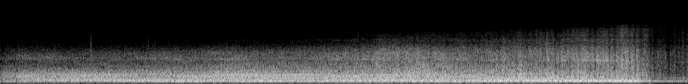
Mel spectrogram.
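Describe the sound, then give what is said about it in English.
A Mitchell bomber approaching over Norway: a loud, steady engine drone that holds for several seconds, brightening slightly as it builds, then cuts off abruptly near the end. “In Norway, Johansson and his blonde colleague watch from the undergrowth as the Mitchell plane approaches.”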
